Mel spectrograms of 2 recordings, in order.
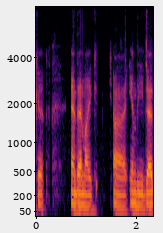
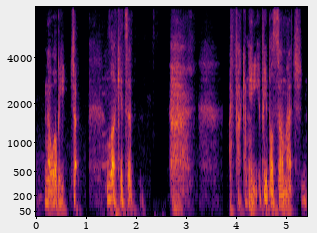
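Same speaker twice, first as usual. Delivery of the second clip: slow, raspy, scraped-out voice; 4 semitones higher than usual. Asked to get out of the alley, the character answers the group: raspy voice. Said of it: "She rasps out".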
